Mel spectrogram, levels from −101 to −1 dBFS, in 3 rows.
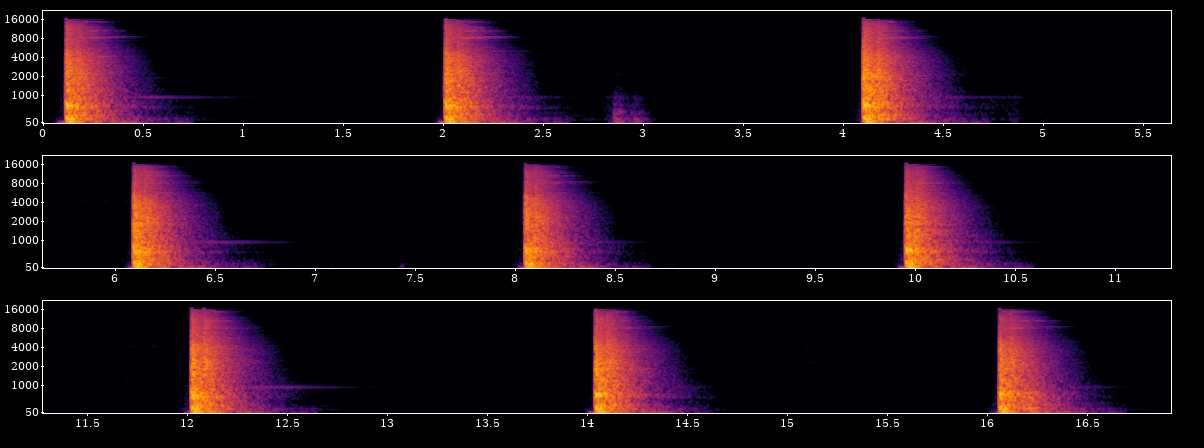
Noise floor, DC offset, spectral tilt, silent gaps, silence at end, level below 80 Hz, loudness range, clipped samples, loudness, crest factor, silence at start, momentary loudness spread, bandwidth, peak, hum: -89 dBFS; under 0.1%; -4 dB/octave; none; 0.6 s; -38 dBFS; 5 LU; under 0.1%; -21 LUFS; 24 dB; 0.1 s; 15 LU; 16 kHz; -2 dBFS; none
